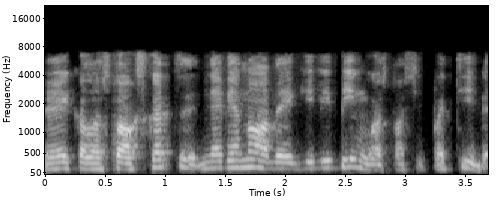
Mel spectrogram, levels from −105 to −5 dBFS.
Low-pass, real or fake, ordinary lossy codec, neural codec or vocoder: 7.2 kHz; fake; AAC, 48 kbps; vocoder, 44.1 kHz, 128 mel bands every 512 samples, BigVGAN v2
